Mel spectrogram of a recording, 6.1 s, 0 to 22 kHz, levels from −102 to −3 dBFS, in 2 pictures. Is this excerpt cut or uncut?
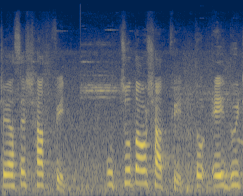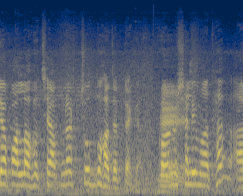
cut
